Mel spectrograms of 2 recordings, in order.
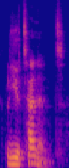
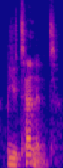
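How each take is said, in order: First: It is said with a Filipino accent. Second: It is said with a Filipino accent.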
